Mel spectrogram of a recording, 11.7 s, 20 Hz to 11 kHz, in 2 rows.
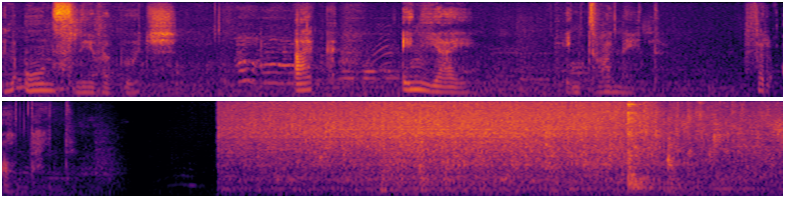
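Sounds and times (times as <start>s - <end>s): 
speech: 0.1s - 1.5s, 2.2s - 3.6s, 4.2s - 4.8s, 5.6s - 6.1s
shower water running: 7.5s - 11.7s.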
